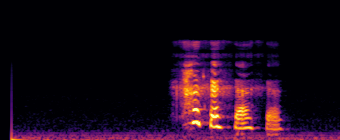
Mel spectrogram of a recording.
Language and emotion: Russian, positive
